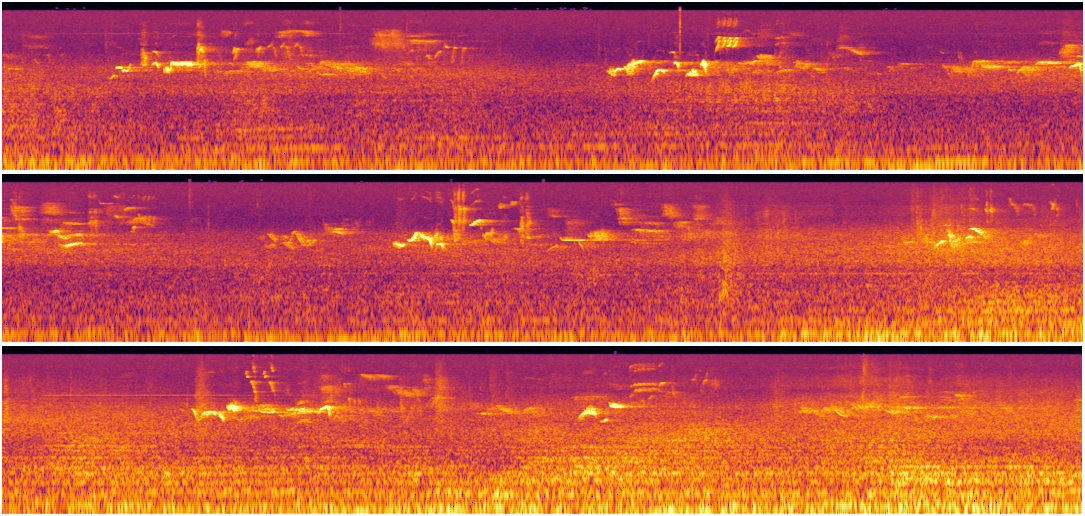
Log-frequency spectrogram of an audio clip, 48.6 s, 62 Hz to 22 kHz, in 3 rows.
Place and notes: Wiewiórcza, Gdańsk, Poland - landing plane flyover, birdsong
LOM Mikrousi mounted binaurally, into a Tascam DR-100 mk3. An airliner jet landing at the nearby Lech Walesa Airport (GDN).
